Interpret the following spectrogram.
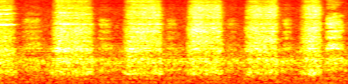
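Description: Noodles being slurped: a faint run of short, airy slurps, about two a second.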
